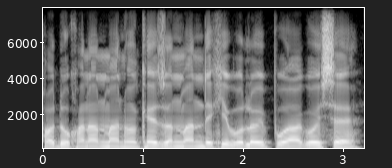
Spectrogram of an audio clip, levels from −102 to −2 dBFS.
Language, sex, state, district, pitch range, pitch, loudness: Assamese, male, Assam, Sonitpur, 110-115 Hz, 115 Hz, -14 LUFS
